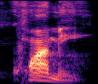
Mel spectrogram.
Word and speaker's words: Kwame: years you clown and everybody in the world can say my name it's easy it's kwami or was your daddy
